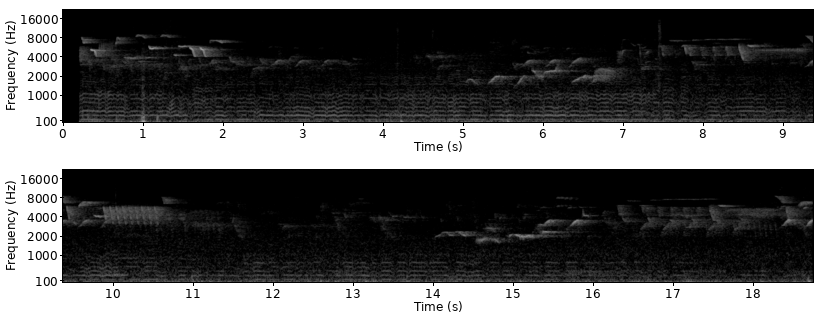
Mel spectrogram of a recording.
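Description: Birds chirping in quick series of short notes and trills, over a steady low buzz.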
